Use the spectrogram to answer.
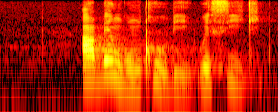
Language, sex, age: Xhosa, male, 19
